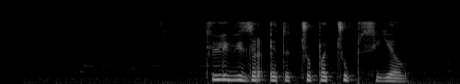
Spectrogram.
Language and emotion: Russian, neutral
